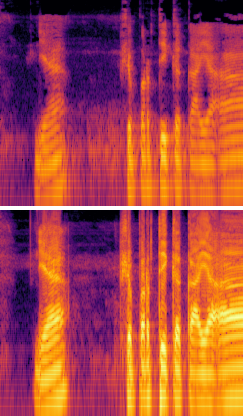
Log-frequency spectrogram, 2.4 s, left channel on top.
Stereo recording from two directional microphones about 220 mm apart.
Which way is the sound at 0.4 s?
45° right (ahead or behind).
